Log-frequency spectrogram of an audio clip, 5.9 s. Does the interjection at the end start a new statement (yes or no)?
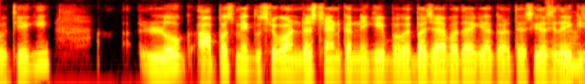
no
